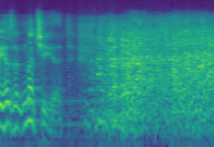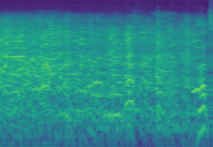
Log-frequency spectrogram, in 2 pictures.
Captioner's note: audience laughs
